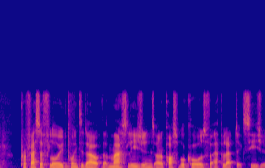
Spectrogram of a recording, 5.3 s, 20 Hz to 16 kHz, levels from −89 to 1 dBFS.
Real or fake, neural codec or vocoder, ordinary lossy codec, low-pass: real; none; none; 7.2 kHz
